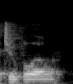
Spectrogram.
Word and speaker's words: Tupelo: f3 that went through tupelo or to payload to pillow i guess there's like eight different pronunciations but the locals say tupelo i'm good with that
